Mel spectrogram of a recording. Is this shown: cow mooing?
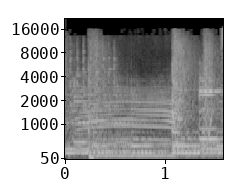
yes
